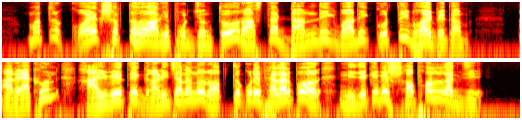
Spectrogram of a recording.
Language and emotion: Bengali, happy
